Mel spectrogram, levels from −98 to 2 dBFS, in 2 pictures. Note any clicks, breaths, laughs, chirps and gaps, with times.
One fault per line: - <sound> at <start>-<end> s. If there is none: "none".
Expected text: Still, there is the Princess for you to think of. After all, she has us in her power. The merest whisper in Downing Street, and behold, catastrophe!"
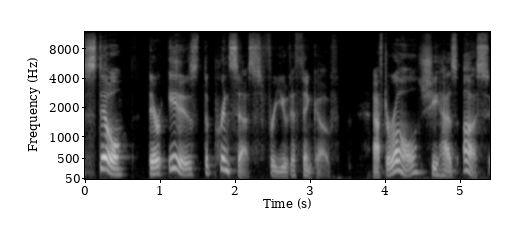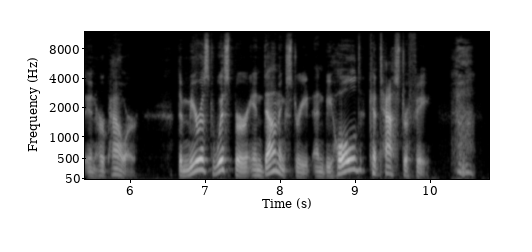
- breath at 10.3-10.6 s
